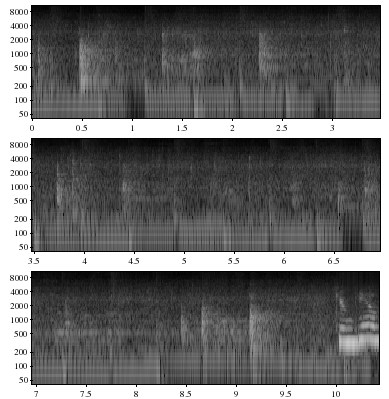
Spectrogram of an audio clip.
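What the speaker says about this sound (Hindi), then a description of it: "चिकन भी इसमें डाल देते हैं, अच्छे से मिक्स कर देंगे सारे मसालों को चिकन में।" Already-fried chicken pieces are stirred into yogurt and spices in a pan for chicken do pyaza. A low sizzle runs under repeated scraping strokes of a spoon against the pan.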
